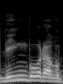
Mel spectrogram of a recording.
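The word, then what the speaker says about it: 寧波: 한자로는 영파고, 거기 발음은 닝보라고 표현하는데, 닝보의 상공회의소 회장이래요.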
